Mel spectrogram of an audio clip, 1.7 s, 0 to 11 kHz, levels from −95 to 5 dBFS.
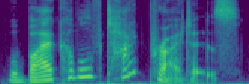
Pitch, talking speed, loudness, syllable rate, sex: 255 Hz, 215 wpm, -21 LUFS, 8.0 syllables/s, female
